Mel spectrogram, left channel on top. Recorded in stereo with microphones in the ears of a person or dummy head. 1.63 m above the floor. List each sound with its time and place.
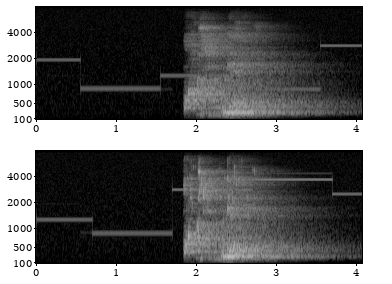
1.8 s a splash: 70° right (ahead or behind), 0.8 m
